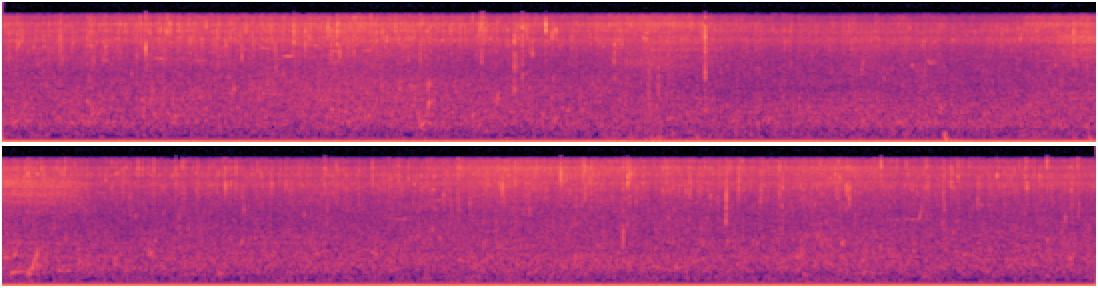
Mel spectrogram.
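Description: Small rocky mountain river running over stones: a steady rush of flowing water.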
